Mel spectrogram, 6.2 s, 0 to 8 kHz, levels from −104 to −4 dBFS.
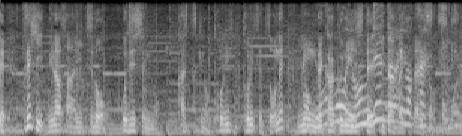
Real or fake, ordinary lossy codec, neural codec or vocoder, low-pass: real; none; none; 7.2 kHz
